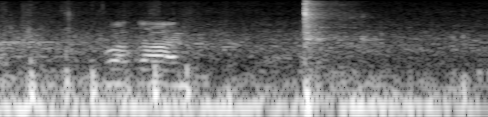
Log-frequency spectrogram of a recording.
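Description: A futsal ball struck once with a sharp thump about one and a half seconds in, with brief faint shouting from players before it.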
